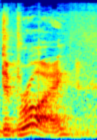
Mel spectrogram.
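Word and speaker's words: de Broglie: completely different perspective and de bruy that's how you pronounce that he looked at the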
